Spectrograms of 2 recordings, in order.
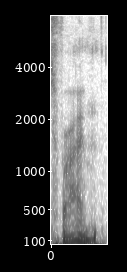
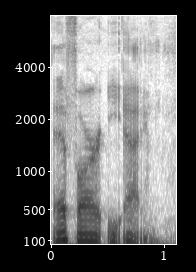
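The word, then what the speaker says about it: Frei: her name right but I think it's Francis Frey Fri and her take on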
